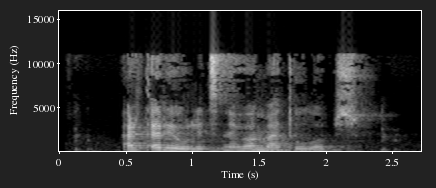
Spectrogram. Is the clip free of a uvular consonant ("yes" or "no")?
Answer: yes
